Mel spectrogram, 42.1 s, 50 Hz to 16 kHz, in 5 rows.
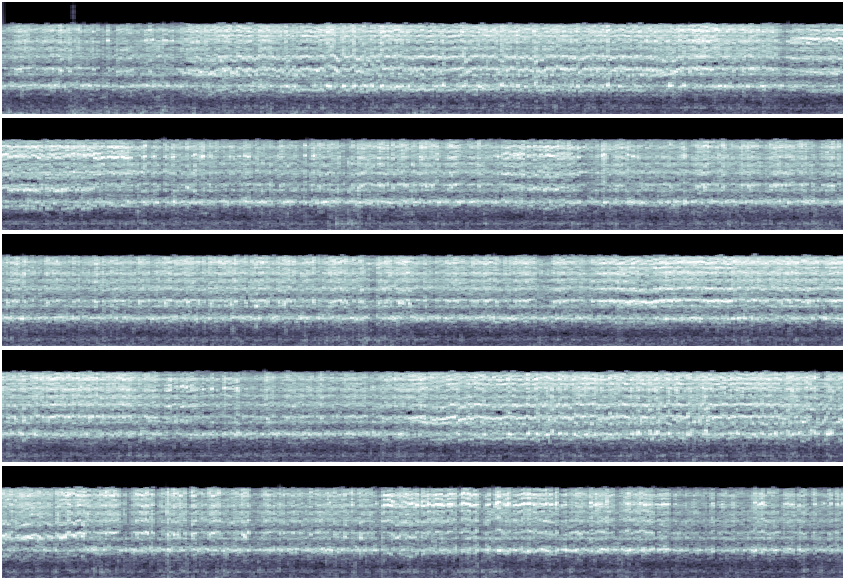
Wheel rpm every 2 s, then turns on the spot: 230, 200, 200, 220, 220, 230, 230, 230, 230, 230, 230, 230, 230, 230, 220, 190, 200, 220, 230, 230, 230.
none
